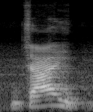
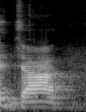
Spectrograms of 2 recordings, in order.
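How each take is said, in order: First: जाइत pressed through an aa-i glide; stressed i glide. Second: Said in the usual way. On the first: Shown as a demonstration. Teacher showing how stress changes the word, stressed glide in जाइत. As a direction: put weight on the इ before त in जाइत. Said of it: "इकर में बल लगाए के पड़त है". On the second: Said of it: "जात कहल से बहुत आसानी से".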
